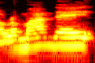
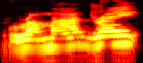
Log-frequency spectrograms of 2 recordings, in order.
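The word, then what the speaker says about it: Rhamondre: Uh uh Ramande Ram Stevenson. Did I say it right? Let's see. Ramandre Ramandre Stevenson.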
